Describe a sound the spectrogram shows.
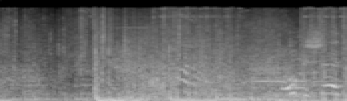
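A fiery explosion roars.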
